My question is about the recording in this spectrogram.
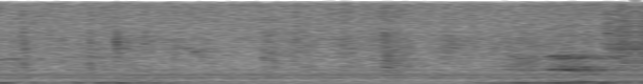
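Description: A faint, low voice away from the microphone: a short low sound at the start, then a person beginning to read a Bible passage aloud near the end.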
